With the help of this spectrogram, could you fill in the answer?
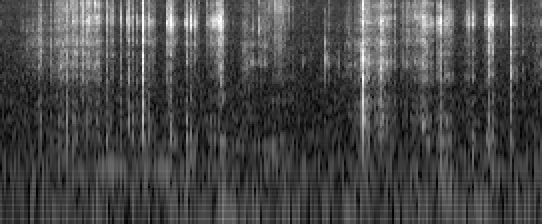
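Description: A utility blade scrapes thin strands off the face of a small, dry, solid pink bar of soap. The result is a series of quiet, bright, crisp scraping and shaving strokes that come in uneven bursts.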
